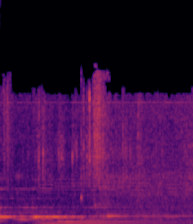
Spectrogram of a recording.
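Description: Slow instrumental music for a figure skating free program, with long held notes.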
